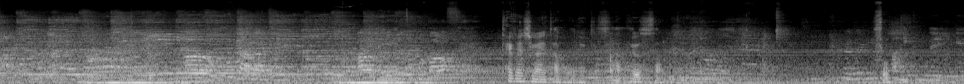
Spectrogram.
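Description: Everyday sounds, with no technical fault heard anywhere.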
